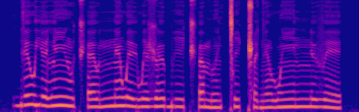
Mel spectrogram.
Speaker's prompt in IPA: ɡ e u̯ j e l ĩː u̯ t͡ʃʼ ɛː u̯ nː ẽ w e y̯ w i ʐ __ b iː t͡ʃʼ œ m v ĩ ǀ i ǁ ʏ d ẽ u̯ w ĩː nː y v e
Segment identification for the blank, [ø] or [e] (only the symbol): ø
